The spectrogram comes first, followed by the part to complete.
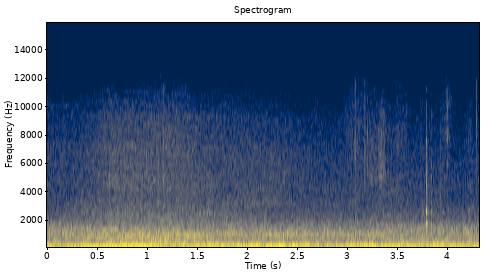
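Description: A car engine running with a low, steady hum, with a couple of faint clicks near the end.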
